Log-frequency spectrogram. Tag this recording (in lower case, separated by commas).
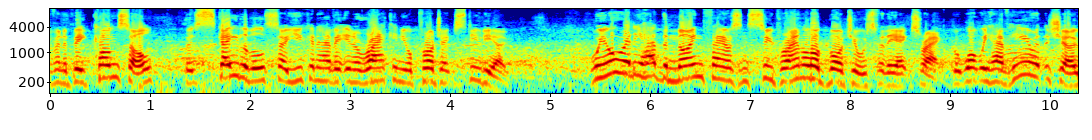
speech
